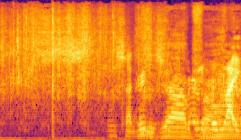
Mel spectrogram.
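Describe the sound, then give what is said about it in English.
Crackly crinkling of paper being crushed, with a sharp snap near the start, followed by a man talking as the rustling fades under his voice. “I wish I could get rid of him like this piece of paper. Ah, throw him in the garbage.”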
